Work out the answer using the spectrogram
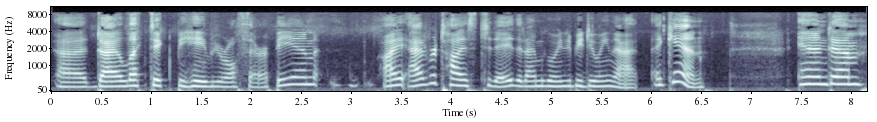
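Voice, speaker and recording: A woman hosting an informal talk radio show, speaking in a halting, rambling, apologetic way. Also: medium pitch, mellow, no echo. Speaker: radio host.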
